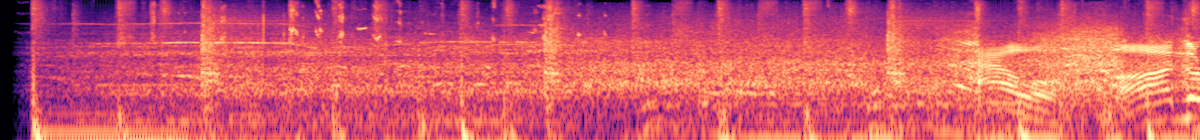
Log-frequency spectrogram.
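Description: Basketball game sound: a ball bouncing in short sharp knocks and sneakers squeaking on the hardwood court near the end, over background music with a steady bass.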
